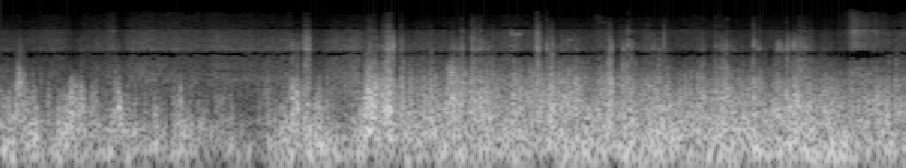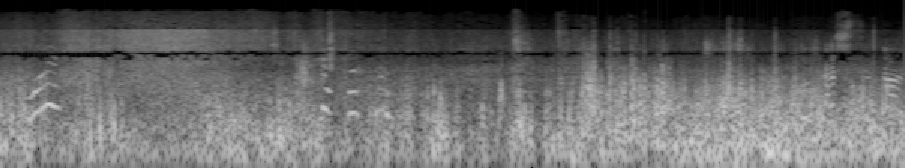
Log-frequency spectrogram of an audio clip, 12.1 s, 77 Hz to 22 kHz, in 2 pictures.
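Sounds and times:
heavy surf against seawall: 0:00.0 - 0:12.0
wind buffeting microphone: 0:00.0 - 0:12.0.

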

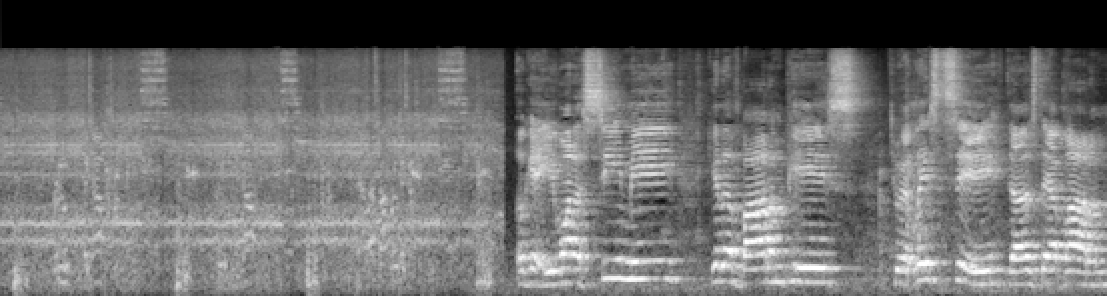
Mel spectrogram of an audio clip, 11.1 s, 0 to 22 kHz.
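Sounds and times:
table saw cutting wood: 0:00.0 - 0:05.0.

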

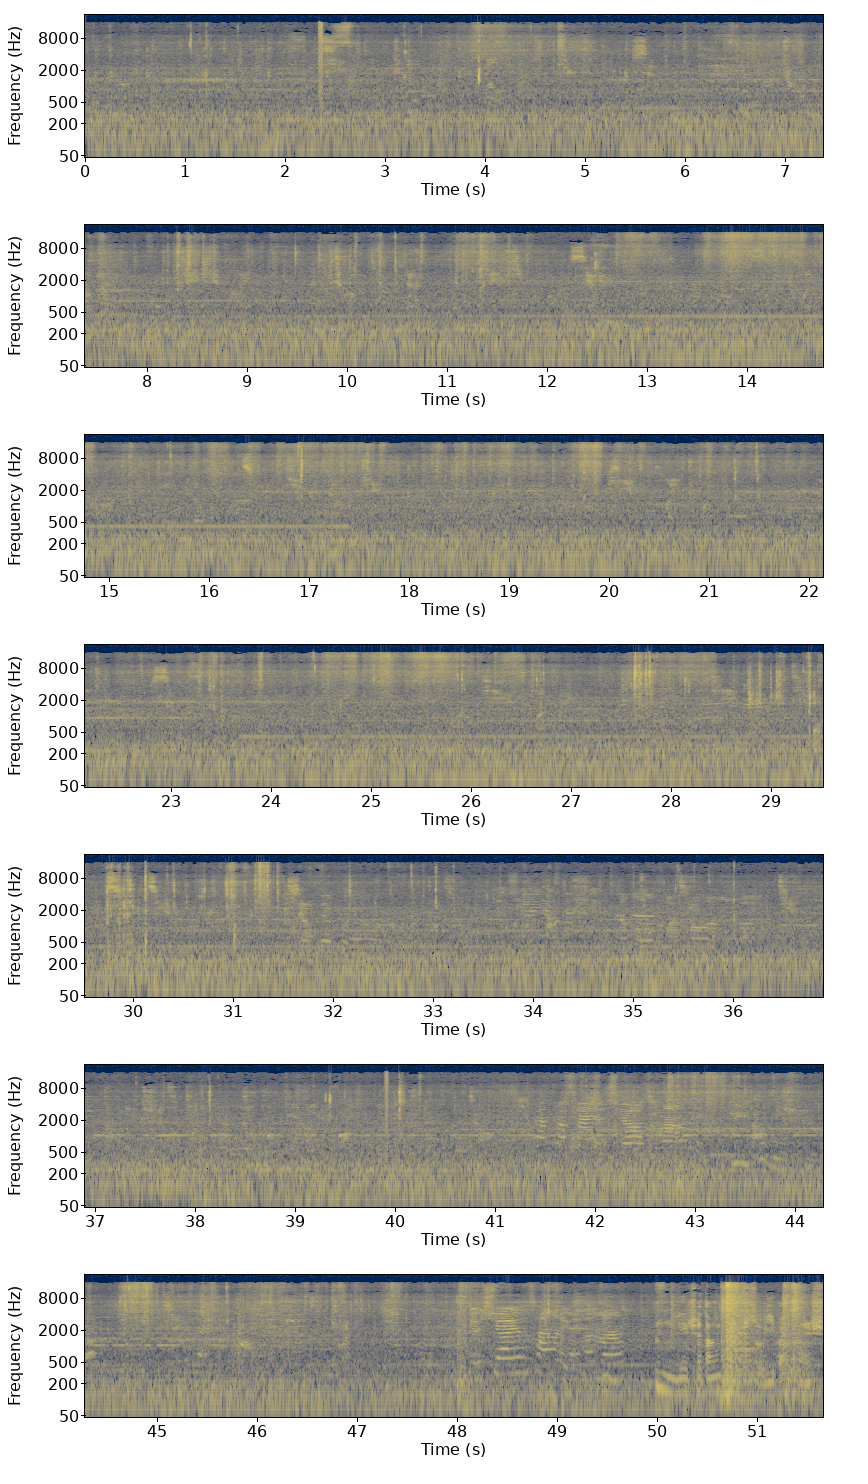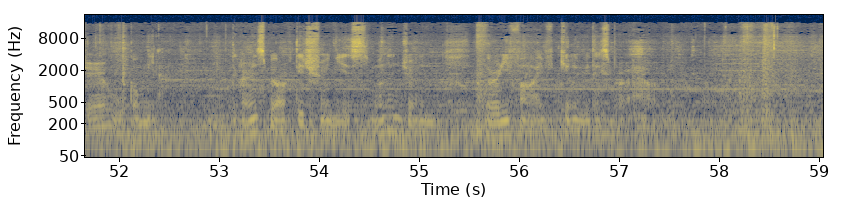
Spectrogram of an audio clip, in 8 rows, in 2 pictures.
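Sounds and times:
faint steady hum: 0:00.0 - 0:59.0
train rumbling at speed: 0:00.0 - 0:59.0.

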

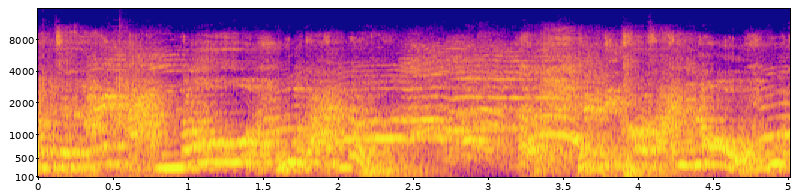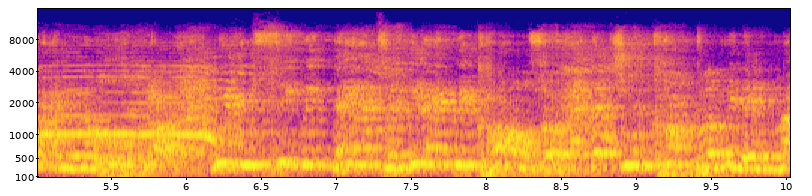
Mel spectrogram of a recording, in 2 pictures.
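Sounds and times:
congregation calling out: 0:00.3 - 0:07.5
preacher shouting over a pa: 0:00.5 - 0:06.3.

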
